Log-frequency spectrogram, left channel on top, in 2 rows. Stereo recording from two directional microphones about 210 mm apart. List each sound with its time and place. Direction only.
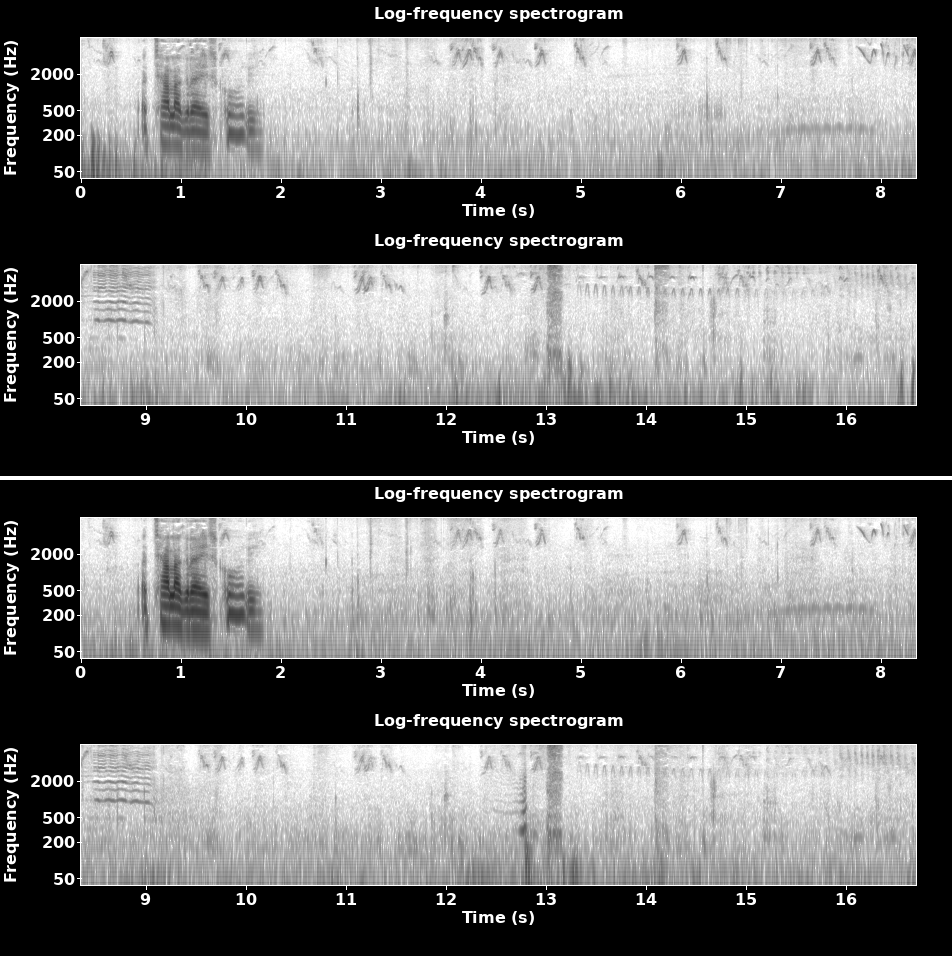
0.6 s speech: 45° right (ahead or behind)
3.7 s bird: centre (ahead or behind)
8.5 s goat: 35° right (ahead or behind)
12.4 s bee: 35° left (ahead or behind)
12.9 s a sound: 55° right (ahead or behind)
13.6 s a sound: 25° left (ahead or behind)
